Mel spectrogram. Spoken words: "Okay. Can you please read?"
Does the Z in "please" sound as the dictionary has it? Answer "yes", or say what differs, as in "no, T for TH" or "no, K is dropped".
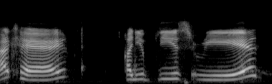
no, S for Z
